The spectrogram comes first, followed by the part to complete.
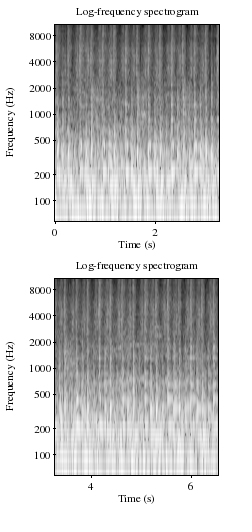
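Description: Live electronic dance music played loud through a club sound system, with a heavy, pulsing bass drum and a fast, even run of clicking percussion on top.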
